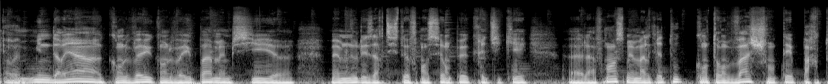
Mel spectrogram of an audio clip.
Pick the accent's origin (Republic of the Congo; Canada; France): Republic of the Congo; Moi, je viens du Congo Brazzaville.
